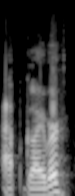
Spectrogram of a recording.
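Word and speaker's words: AppGyver: been a CTO of app Guyver rhymes with MacGyver do you know that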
